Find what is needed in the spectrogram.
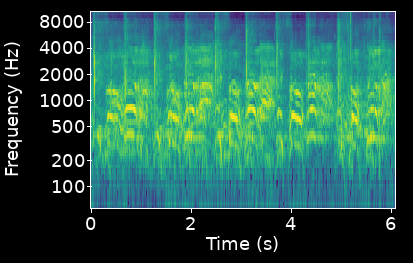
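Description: Mikoshi bearers chanting together as they carry the shrine, a short shout repeated over and over in a steady beat. Sharp clicks about every half second keep time with the chant.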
